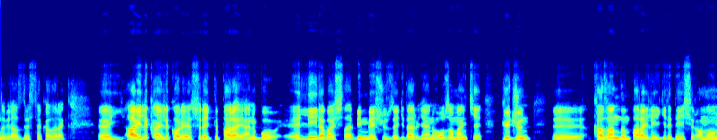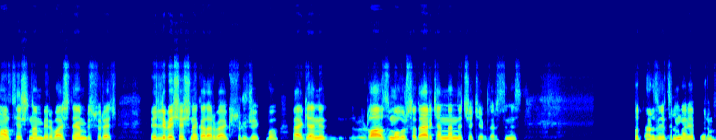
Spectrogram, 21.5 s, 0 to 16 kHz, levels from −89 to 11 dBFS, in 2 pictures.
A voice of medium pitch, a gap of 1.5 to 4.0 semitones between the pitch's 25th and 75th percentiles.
No: medium, 150 Hz; average, 4.5 semitones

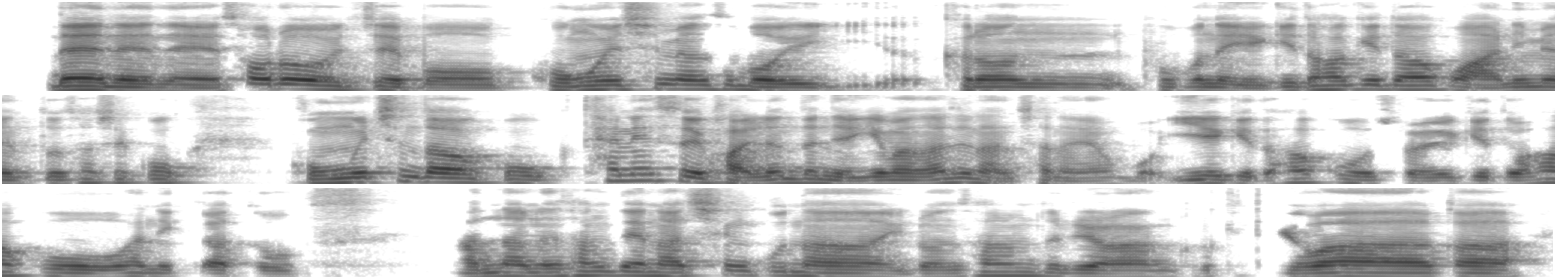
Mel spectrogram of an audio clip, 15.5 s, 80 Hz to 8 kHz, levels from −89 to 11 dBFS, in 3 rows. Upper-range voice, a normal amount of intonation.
No: low, 120 Hz; average, 3.3 semitones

